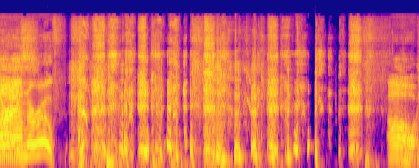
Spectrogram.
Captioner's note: laughter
